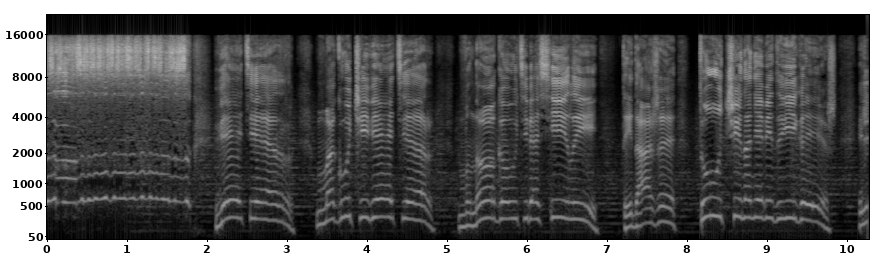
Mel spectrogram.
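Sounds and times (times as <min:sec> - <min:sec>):
mosquito whine as it flies out a window: 0:00.0 - 0:01.8
speech: 0:02.1 - 0:10.2.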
